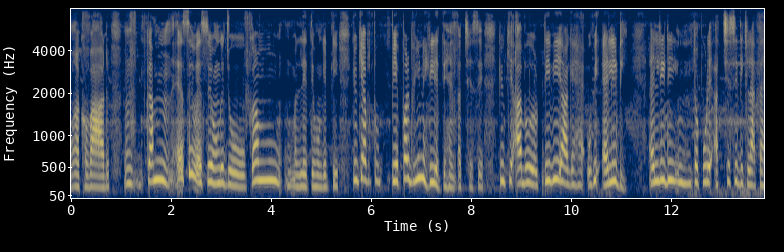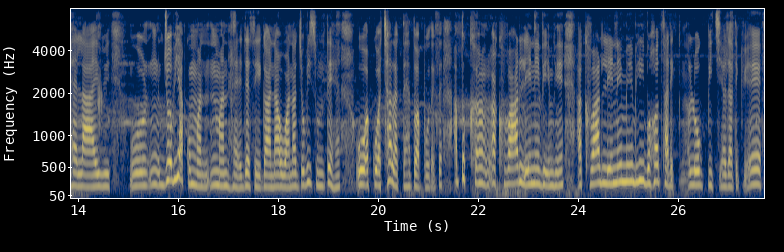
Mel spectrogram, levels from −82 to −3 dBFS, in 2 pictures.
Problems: none marked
